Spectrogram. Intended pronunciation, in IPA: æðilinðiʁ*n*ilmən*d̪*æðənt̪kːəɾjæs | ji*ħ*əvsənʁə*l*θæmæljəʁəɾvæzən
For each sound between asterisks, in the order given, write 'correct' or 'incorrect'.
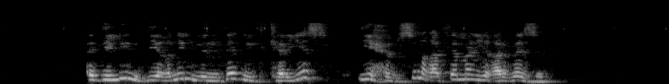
correct, correct, correct, incorrect

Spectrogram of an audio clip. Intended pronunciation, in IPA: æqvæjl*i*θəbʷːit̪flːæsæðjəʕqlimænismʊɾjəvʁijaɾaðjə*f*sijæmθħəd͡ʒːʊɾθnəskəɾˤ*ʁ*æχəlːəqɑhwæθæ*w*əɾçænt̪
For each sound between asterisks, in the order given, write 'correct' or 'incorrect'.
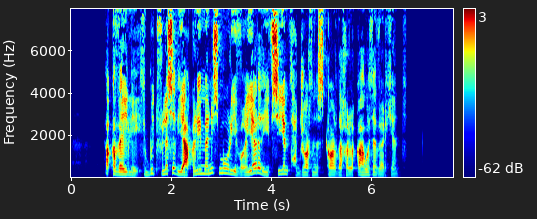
correct, correct, incorrect, incorrect

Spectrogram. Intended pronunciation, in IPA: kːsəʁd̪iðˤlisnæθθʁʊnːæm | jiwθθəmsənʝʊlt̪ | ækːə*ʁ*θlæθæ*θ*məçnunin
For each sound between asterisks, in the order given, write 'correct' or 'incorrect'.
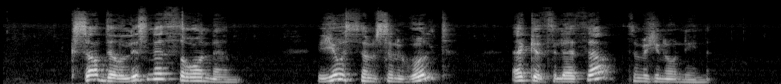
incorrect, correct

